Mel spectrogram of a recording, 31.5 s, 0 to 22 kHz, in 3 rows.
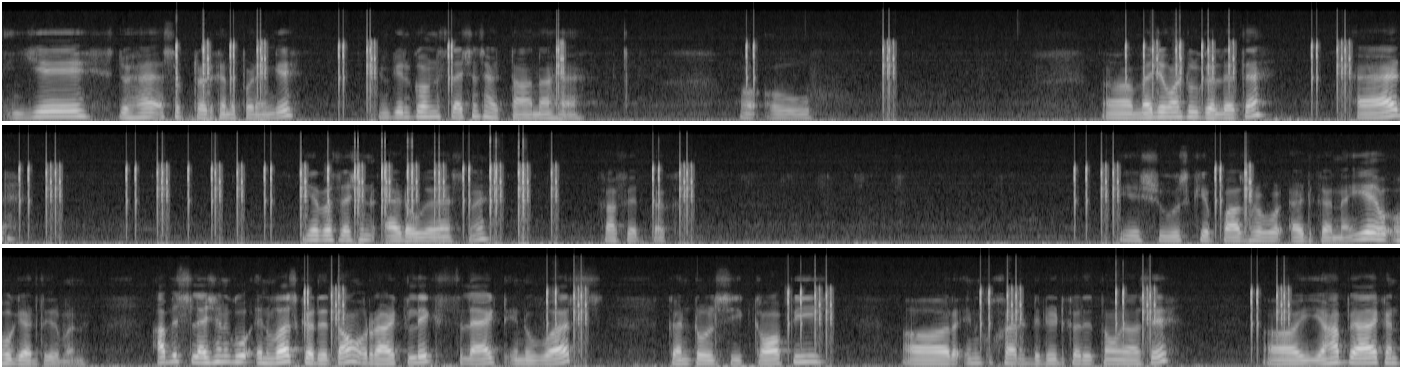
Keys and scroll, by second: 4.6 ctrl+alt+z, 7.6 ctrl+alt+z, 20.6 ctrl+-, 26.2 ctrl+c, 31.1 ctrl+v.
